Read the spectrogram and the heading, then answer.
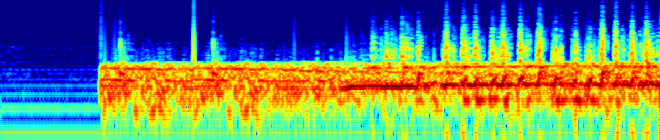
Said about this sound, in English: This one's my favorite. It sounds like it's going to have the water bubbles, but there's a lot of diversity in sounds produced by marine mammals, and that's just to give you a sampling of what's out there.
